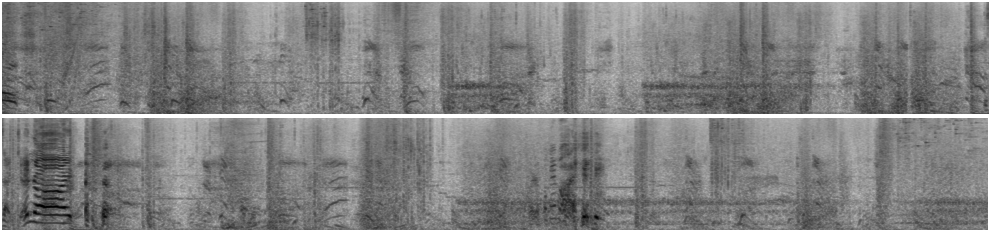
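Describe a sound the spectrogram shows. Magic blasts whoosh and crackle.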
